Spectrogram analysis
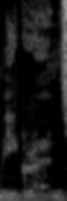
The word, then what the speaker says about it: migraine: to suffer from migraines you've got the migraines or migraines i got picked up by colin murray on countdown he said is migraine the posh version of migraine i've got a migraine i'd say migraine yeah well that's closer to the french we can say we're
